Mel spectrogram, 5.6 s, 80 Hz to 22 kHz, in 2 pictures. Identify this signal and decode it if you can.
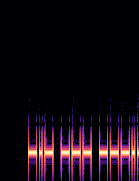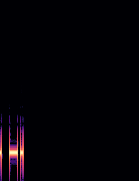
Morse code, heard as a keyed tone, about 22 wpm, 700 Hz. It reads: KO8N
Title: USA Call Signs - 4 Characters - Repeated 3x - 22wpm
